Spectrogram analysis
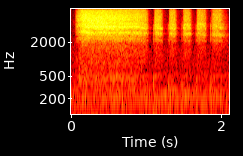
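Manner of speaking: gentle repeated shushing to calm them; soothing shushing. Acted. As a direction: witch calming her panicking familiar with a whispered hush. Soothing the panicking familiar.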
